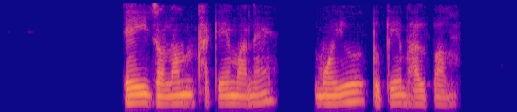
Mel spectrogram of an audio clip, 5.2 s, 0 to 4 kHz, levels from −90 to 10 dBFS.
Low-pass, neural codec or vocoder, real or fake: 3.6 kHz; codec, 16 kHz, 4 kbps, FunCodec, trained on Chinese and English, 50 frames a second; fake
